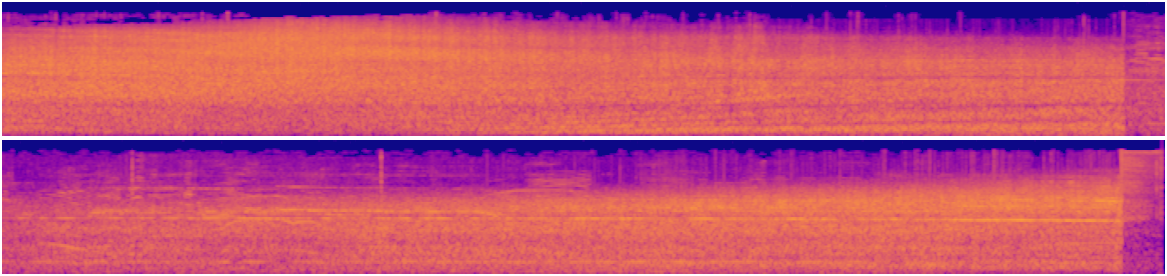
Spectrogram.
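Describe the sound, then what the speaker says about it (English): Frecce Tricolori jets sweep past low in formation, a loud, sustained roar that swells and shifts in pitch as they pass, with a brief dip midway before the engine noise carries on. "The Freche Tricolore performing a low pass in formation."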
